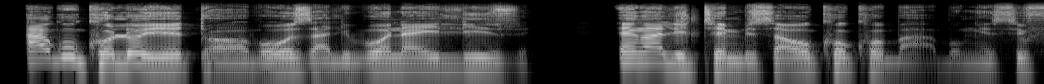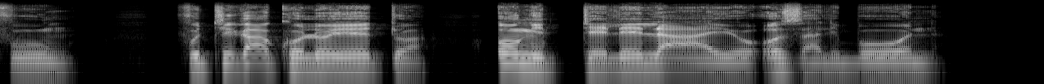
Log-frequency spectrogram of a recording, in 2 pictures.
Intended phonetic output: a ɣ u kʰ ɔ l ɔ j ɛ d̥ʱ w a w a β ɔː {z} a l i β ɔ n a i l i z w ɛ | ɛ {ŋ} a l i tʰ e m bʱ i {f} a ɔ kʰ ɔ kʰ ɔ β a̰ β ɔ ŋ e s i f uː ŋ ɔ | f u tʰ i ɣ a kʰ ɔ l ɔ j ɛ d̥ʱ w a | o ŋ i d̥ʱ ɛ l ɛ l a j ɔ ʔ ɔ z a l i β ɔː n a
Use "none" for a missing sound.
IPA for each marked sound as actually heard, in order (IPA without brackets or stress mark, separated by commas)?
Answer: z, ŋ, s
